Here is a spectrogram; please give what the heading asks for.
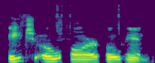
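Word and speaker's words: Beth Horon: BETH dash HORON. See, that's Horon.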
